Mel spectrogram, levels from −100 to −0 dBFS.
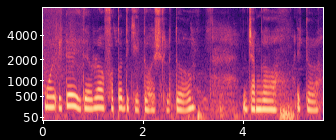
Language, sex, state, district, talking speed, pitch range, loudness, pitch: Nagamese, female, Nagaland, Kohima, 115 wpm, 185-225 Hz, -14 LUFS, 200 Hz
